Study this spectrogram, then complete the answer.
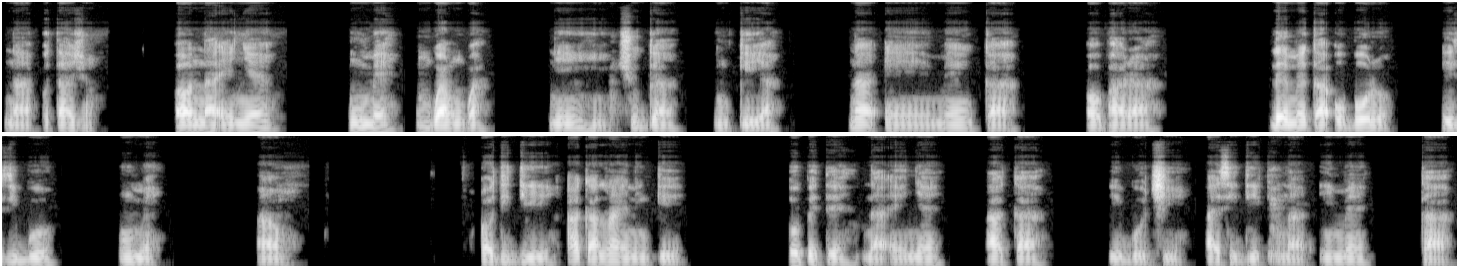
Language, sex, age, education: Igbo, male, 30-45, tertiary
